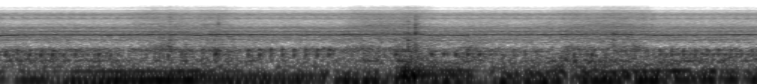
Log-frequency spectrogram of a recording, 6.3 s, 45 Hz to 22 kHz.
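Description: Ashford electric spinner's motor running steadily with a thin, even high whine, its flyer turning as two singles are plied into 2-ply yarn, over a faint low rumble.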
